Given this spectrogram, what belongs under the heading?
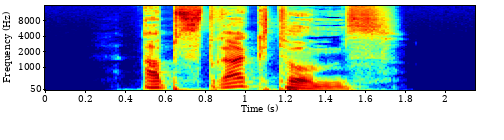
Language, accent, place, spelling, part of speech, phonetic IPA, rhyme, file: German, Germany, Berlin, Abstraktums, noun, [apˈstʁaktʊms], -aktʊms, De-Abstraktums.ogg
- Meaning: genitive of Abstraktum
